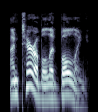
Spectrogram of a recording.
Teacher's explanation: You know, when you said I'm terrible at bowling a minute ago, I heard you blend the words together. I'm terrible at sounds like one smooth phrase. That's connected speech.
